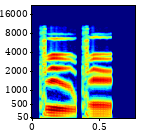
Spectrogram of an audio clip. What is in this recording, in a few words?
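"pooper", US English; pooper /ˈpuː.pəɹ/ [ˈpʰu.pɚ]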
